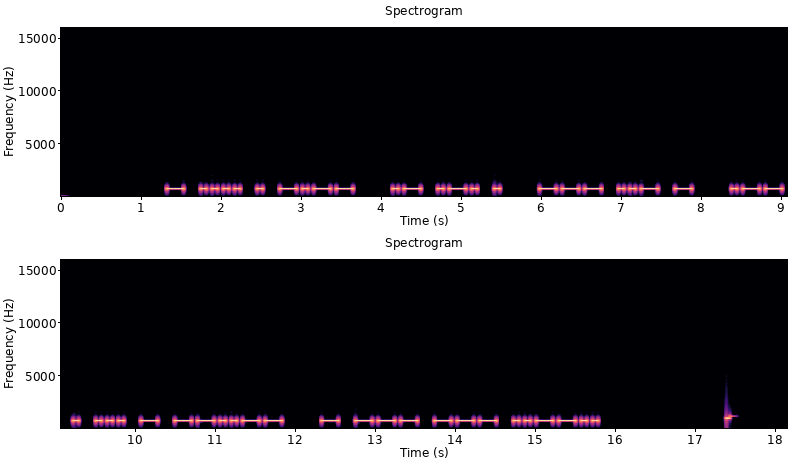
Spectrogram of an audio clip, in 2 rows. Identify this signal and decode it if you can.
Morse code, heard as a keyed tone, about 17 wpm, 700 Hz. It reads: THEY ARE OUT WEST, TOO?
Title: Sentences from Top 1000 Words - Review Part 2 - 17wpm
